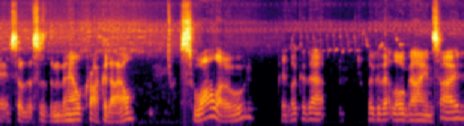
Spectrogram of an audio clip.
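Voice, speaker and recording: A man speaks at a medium pitch with ordinary pitch variation. He leaves long, frequent pauses. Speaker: teacher. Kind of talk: tutorial. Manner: fast.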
